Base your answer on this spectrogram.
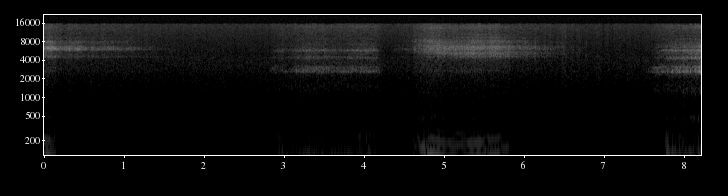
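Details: Low rumbling snores on each breath, about three in eight seconds, separated by quiet pauses; ordinary snoring.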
